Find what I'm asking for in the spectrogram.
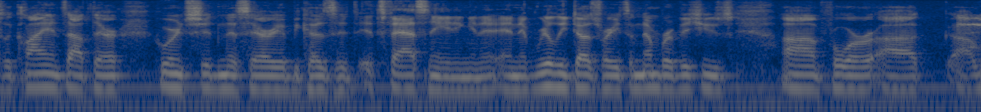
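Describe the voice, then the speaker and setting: A man's voice: lowish voice, a little hiss or hum. A man hosting an interview, asking long rambling questions full of fillers. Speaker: interview host. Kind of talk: podcast interview.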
